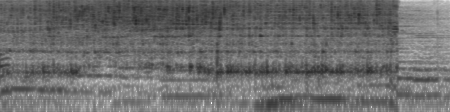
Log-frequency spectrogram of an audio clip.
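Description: Chana dal, matar dal, moong dal and rice are rinsed by hand in water from a running tap, steady splashing and sloshing close by for a few seconds before the flow cuts off.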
